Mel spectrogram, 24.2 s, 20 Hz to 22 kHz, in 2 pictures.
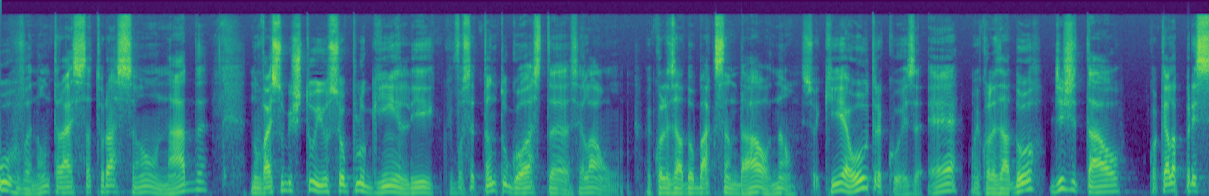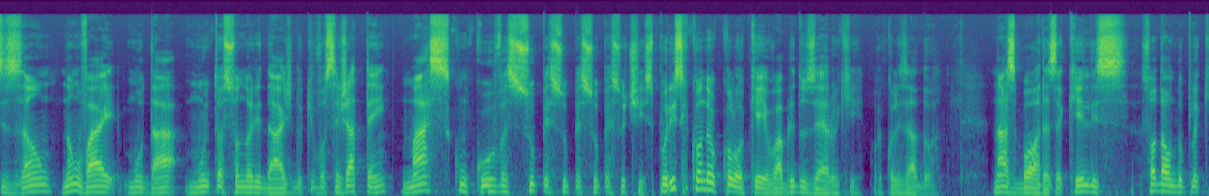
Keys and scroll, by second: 19.5 c.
